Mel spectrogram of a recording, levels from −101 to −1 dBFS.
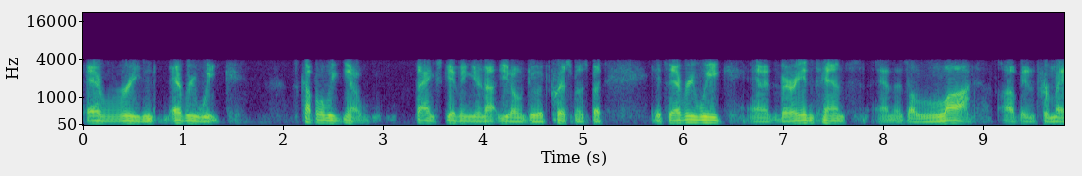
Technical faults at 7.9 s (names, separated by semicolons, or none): tandem speech coding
